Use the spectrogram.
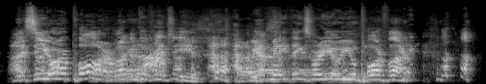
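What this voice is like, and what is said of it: Fake Quebec French accent. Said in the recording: “talk with a fake Quebec accent”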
